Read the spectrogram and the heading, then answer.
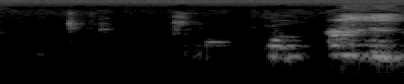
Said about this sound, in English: I hear a cat in the background. That's my yeah, that's my cat.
